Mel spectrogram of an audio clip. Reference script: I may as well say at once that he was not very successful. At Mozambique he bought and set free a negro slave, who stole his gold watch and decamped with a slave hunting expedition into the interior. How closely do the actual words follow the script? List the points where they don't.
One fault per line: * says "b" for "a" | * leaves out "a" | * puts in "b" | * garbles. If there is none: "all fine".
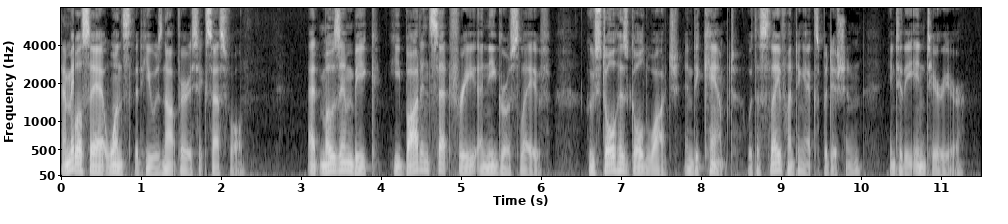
* leaves out "as"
